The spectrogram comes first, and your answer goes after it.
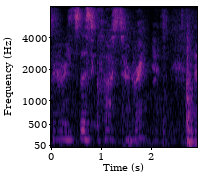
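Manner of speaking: slow, hushed movie-villain quote; drawn-out dramatic whisper; intense villain whisper. Acted. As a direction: whisper it slowly, building to an outburst. Acting out a film quote.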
